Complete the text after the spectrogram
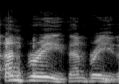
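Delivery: loud relieved exhalation, first take drawn out; big playful "finally finished" release; mock relief. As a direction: let it out loudly, easing off on the repeat. Mock relief after reading long list.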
